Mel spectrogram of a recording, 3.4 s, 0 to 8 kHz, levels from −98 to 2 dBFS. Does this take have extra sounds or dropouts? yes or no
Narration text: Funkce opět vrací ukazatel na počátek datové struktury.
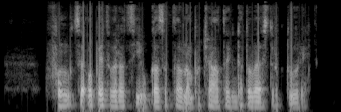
no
